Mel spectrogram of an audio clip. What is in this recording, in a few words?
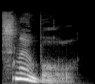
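"snowball", British English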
